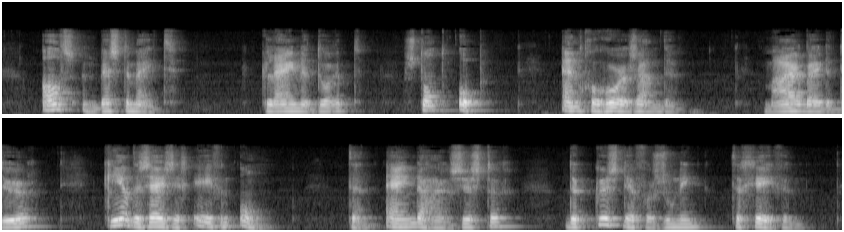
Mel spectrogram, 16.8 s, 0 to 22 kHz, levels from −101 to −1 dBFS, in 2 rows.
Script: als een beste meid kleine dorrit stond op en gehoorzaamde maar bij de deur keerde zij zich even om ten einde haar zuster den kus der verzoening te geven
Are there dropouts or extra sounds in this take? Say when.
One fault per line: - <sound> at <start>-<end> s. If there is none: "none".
none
